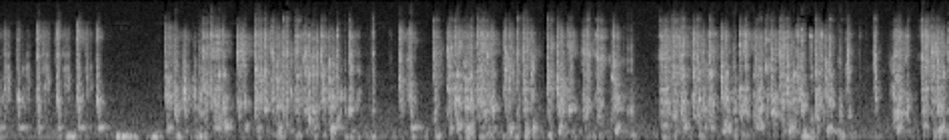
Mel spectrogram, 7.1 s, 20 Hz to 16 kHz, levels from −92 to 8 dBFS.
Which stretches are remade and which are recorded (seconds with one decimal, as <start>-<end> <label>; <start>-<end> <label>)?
0.0-4.7 recorded; 4.7-7.1 remade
